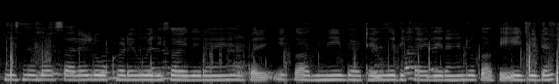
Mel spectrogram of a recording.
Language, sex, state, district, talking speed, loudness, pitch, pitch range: Hindi, female, Uttar Pradesh, Deoria, 255 wpm, -27 LUFS, 210 Hz, 205-215 Hz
